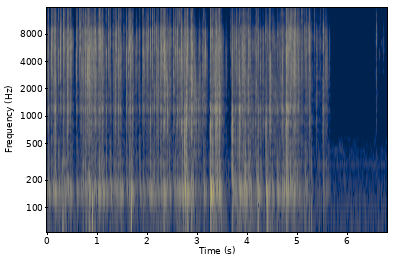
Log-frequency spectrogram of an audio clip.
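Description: A utility knife scrapes and carves small scored cubes off a solid, palm-sized red bar of soap held in the hand, making dense, crisp, high-pitched crackling and scraping. The scraping stops after about five and a half seconds, leaving near silence with one faint tick at the end.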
